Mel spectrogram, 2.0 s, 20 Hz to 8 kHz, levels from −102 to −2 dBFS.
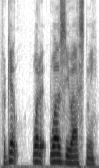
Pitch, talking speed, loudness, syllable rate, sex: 120 Hz, 240 wpm, -17 LUFS, 6.7 syllables/s, male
